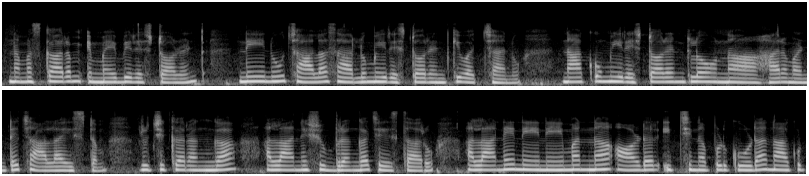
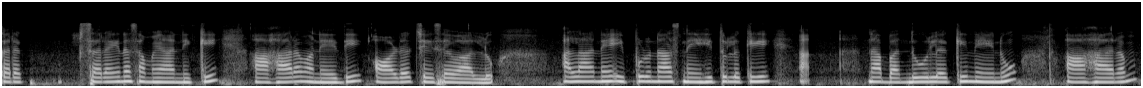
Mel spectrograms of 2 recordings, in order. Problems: constant background noise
